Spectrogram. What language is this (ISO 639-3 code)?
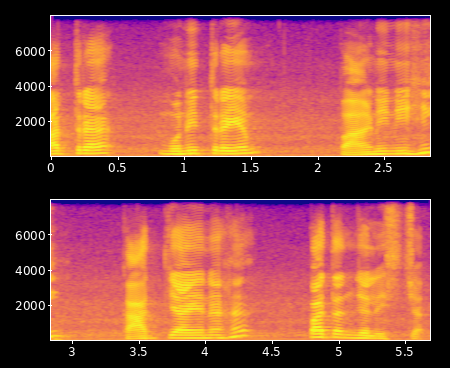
san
